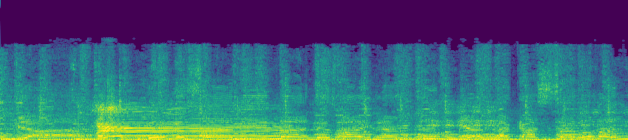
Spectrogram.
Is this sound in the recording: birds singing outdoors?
no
